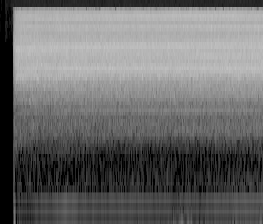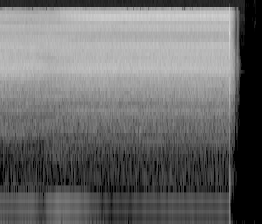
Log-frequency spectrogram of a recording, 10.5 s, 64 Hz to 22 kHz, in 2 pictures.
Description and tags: Electric razor 1 - normal mode
A recording of an electric razor (see title for specific type of razor).
Recorded on july 19th 2018 with a RØDE NT2-A.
